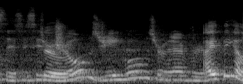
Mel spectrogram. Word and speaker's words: J Homes: Sometimes they would pronounce it as Jones. Actually, it's J Homes.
